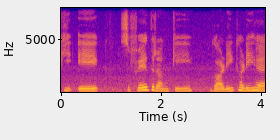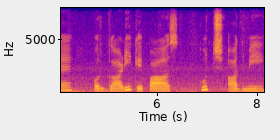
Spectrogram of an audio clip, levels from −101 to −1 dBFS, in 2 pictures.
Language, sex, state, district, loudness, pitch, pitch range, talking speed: Hindi, female, Bihar, Sitamarhi, -21 LUFS, 200 Hz, 185-225 Hz, 110 wpm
